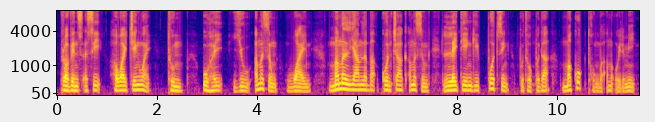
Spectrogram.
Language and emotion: Manipuri, neutral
